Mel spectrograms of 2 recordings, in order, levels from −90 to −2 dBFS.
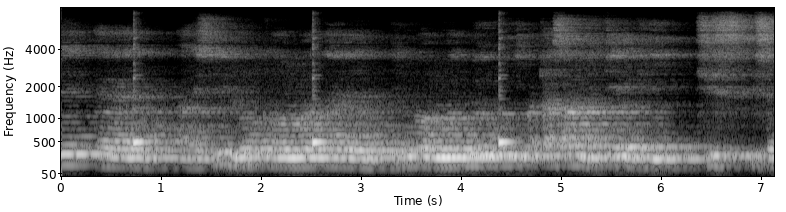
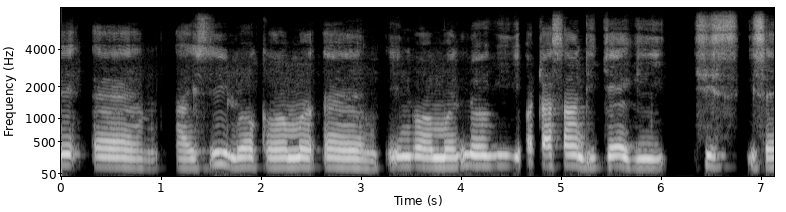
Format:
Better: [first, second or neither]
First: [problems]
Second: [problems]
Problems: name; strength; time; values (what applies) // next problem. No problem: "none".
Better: second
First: background sound (Cowbell); 5 dB below the speech // room echo; dies away in 2 s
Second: none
